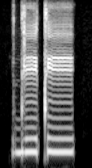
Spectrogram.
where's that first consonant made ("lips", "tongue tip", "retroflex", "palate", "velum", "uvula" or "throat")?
tongue tip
